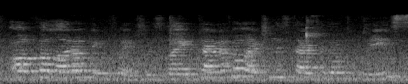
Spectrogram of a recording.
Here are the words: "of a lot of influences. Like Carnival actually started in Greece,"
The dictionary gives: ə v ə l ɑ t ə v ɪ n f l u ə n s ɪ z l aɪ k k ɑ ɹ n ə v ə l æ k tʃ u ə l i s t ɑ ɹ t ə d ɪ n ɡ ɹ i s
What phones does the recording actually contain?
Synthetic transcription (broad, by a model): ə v ə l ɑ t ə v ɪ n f l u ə n ʃ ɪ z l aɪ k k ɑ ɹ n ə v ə æ k tʃ u ə l i s t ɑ ɹ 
